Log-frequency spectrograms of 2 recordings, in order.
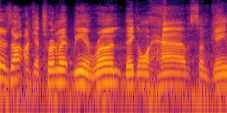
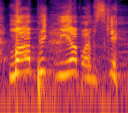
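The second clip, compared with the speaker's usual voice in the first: high, laughing mock-scared kid plea; 10 semitones higher, 3 dB louder than usual. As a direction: play frightened for a laugh, pitched way up. Voicing the scared crowd, joking.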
